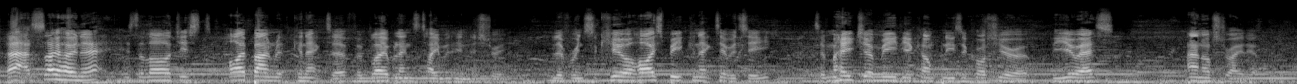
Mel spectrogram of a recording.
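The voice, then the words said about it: Believable put-on English accent. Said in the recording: “That's pretty good, actually. I think that's a believable English accent.”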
